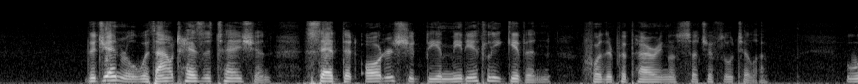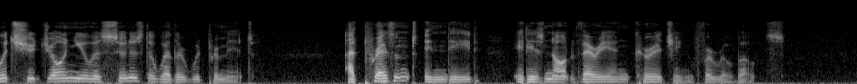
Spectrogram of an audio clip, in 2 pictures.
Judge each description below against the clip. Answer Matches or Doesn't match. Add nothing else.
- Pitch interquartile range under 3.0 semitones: Doesn't match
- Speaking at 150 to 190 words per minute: Doesn't match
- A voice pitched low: Matches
